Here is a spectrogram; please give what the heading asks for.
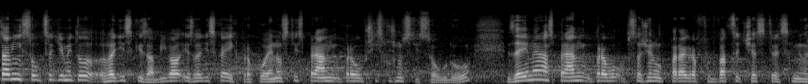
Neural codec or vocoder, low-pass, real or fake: none; 14.4 kHz; real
